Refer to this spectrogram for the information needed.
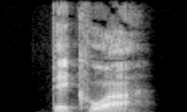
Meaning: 1. decor / décor 2. decoration
- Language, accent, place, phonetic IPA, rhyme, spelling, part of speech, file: German, Germany, Berlin, [deˈkoːɐ̯], -oːɐ̯, Dekor, noun, De-Dekor.ogg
